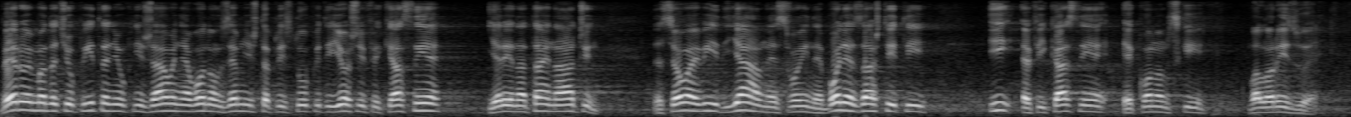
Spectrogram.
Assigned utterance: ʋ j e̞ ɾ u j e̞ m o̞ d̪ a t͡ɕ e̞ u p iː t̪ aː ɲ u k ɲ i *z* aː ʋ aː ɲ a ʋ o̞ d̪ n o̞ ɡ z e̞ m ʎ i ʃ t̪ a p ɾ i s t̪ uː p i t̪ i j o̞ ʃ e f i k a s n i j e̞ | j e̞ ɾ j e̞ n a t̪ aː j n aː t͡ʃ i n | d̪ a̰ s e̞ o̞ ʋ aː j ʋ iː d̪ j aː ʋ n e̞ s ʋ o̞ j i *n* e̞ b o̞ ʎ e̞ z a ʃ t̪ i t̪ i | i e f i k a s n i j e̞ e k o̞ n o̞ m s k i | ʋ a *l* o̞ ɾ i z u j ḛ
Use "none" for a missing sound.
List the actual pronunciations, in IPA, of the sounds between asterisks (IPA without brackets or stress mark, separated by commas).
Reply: ʒ, n, l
